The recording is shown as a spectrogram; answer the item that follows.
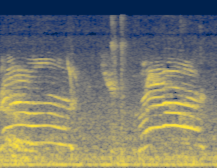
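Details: Tuxedo cat at the door, meowing to be let out into the backyard; two long whining meows with bright stacked harmonics, each sliding gently downward, separated by a brief pause and a soft rustle.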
